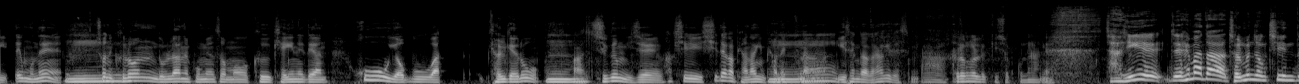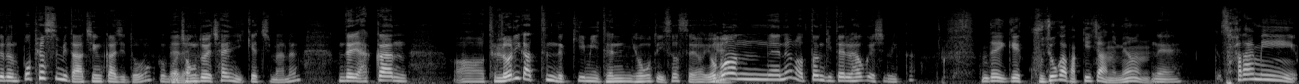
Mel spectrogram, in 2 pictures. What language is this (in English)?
Korean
